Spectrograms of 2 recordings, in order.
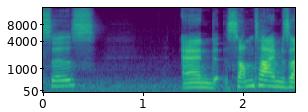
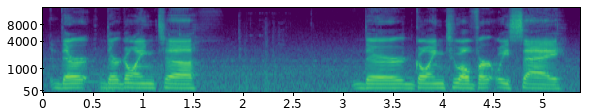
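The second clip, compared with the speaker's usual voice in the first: ordinary talk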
